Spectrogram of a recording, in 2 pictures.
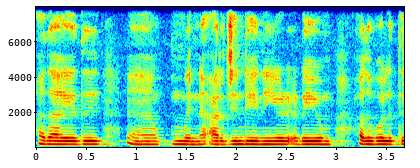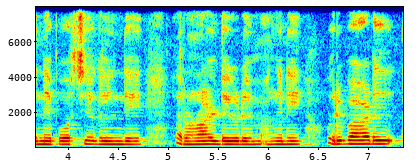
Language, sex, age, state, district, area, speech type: Malayalam, female, 30-45, Kerala, Kannur, rural, spontaneous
